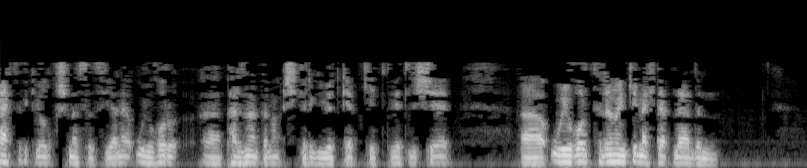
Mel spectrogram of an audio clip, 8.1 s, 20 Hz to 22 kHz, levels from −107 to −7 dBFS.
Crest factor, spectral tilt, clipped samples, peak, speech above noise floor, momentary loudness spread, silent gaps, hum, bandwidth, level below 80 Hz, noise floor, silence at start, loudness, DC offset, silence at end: 20 dB; -11 dB/octave; under 0.1%; -10 dBFS; 39 dB; 11 LU; none; none; 5.8 kHz; -54 dBFS; -69 dBFS; 0 s; -30 LUFS; under 0.1%; 0.9 s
